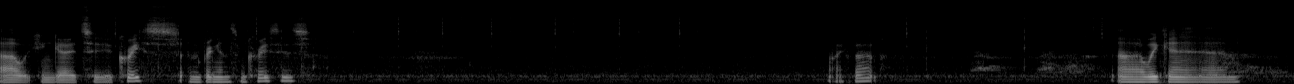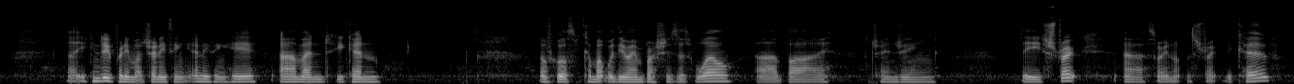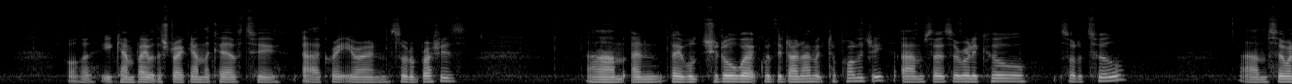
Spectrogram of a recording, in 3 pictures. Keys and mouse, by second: 1.0-5.1 middle drag, 9.3-11.0 middle drag, 11.0-12.9 drag, 23.1-24.8 drag, 25.3-27.2 drag, 29.4-34.2 middle drag, 34.2-37.6 drag, 38.4 middle click.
